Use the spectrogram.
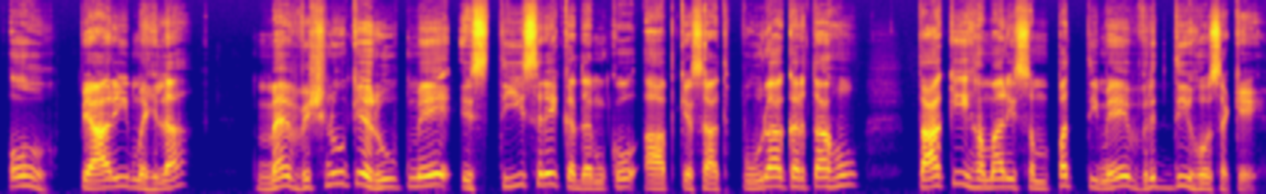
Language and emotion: Hindi, neutral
